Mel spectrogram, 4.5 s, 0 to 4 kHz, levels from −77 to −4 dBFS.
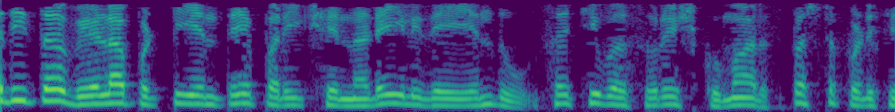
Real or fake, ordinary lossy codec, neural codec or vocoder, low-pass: real; MP3, 32 kbps; none; 3.6 kHz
